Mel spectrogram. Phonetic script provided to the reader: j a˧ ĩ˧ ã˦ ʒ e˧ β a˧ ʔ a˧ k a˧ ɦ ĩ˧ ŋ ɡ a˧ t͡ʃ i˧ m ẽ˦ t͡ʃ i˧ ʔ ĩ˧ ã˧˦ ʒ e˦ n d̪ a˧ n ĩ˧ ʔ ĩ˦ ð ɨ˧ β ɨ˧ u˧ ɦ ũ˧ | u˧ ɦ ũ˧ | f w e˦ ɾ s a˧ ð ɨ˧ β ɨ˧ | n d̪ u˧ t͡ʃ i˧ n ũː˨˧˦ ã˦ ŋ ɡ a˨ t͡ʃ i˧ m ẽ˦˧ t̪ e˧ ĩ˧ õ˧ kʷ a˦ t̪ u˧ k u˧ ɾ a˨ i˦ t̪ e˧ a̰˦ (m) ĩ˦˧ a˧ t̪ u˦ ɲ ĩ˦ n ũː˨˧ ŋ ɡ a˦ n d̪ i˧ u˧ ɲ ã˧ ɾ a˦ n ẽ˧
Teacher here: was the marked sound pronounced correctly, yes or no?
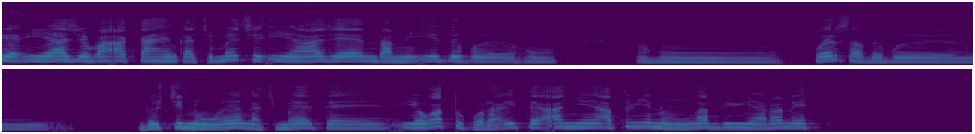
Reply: no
